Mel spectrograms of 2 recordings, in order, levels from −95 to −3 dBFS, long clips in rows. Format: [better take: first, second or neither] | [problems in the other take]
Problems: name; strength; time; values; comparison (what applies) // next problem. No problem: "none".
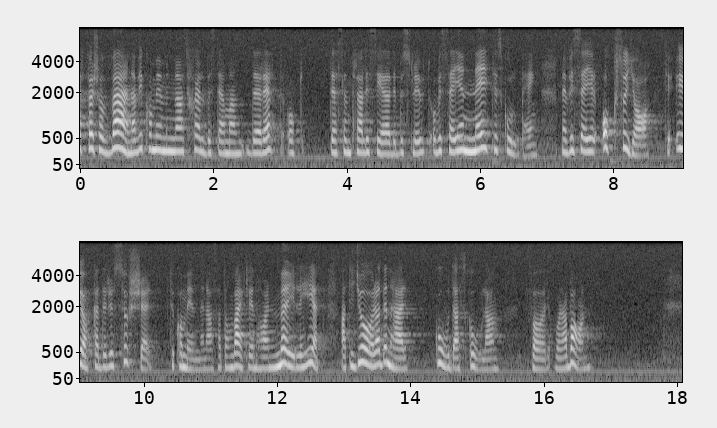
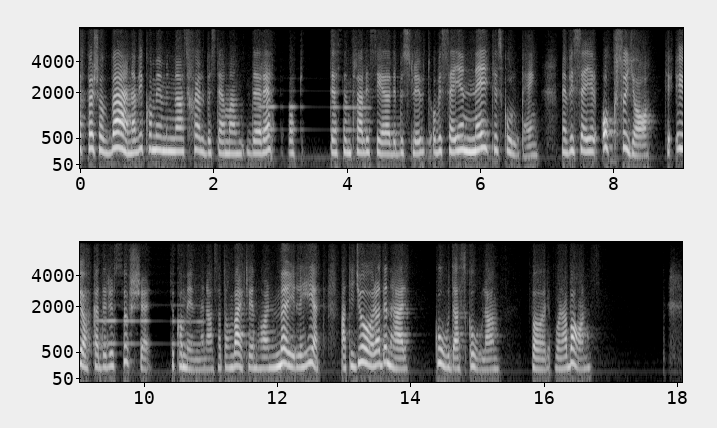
first | noise reduction (neural mask model RNNoise)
